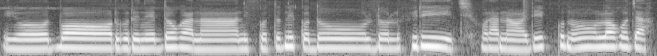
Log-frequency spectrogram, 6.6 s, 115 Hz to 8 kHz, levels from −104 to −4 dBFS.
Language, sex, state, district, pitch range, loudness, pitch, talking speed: Chakma, female, Tripura, Dhalai, 205-230 Hz, -14 LUFS, 215 Hz, 125 wpm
